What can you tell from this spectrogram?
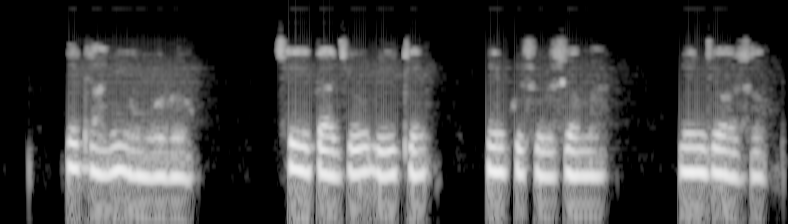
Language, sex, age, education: Igbo, female, 15-29, tertiary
